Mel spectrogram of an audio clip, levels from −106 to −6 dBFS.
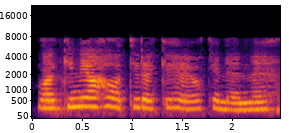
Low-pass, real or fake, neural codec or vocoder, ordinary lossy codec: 19.8 kHz; real; none; AAC, 24 kbps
